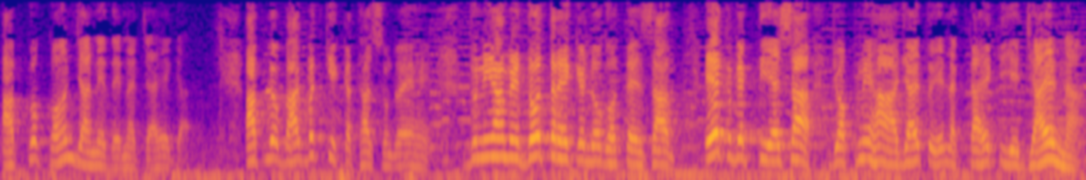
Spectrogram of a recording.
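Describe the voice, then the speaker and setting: High-voiced guy preaching, loud then soft, dull sound, music under it. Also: lively intonation, normal speed. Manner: emphatic, swings between loud exclamations and soft asides. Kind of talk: devotional sermon storytelling. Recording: dull recording with music behind.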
